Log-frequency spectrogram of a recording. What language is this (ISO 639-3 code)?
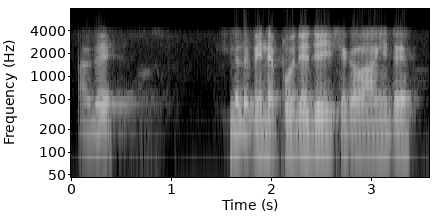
mal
